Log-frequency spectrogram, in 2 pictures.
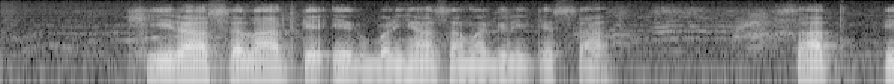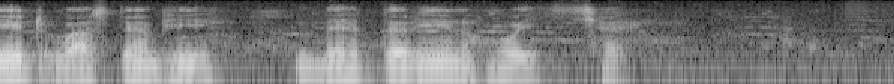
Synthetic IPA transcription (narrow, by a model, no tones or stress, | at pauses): kʰiːɾasəlaːt̪kḛʔeːkbəɽ̤ijãsa̰məɡɾikesa̰ːt̪ʰ | saːt̪ʰ | peːʈʋa̰ːst̪ebʱi | beɦt̪əɾiːnɦoet͡ʃʰɛ̰ː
